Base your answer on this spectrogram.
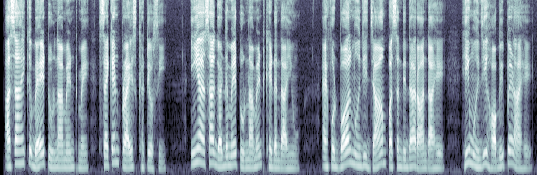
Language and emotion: Sindhi, neutral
